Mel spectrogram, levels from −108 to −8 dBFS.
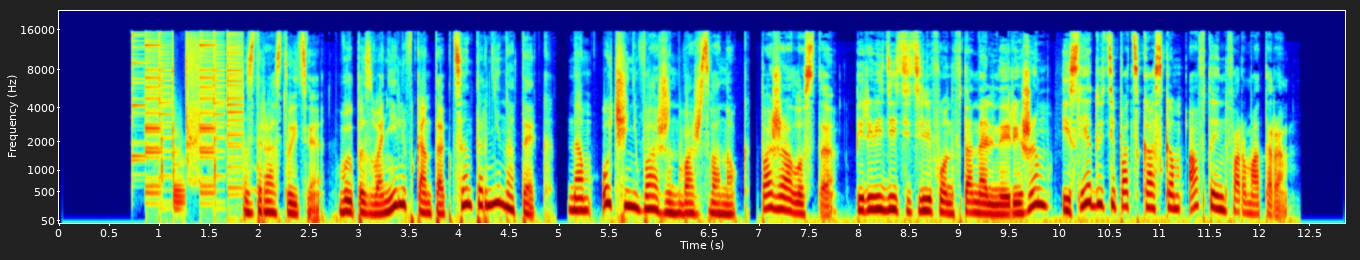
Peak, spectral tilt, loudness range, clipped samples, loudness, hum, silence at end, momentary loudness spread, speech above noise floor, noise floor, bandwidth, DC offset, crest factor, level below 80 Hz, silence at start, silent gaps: -2 dBFS; -5 dB/octave; 2 LU; under 0.1%; -14 LUFS; none; 0.6 s; 8 LU; over 77 dB; under -90 dBFS; 16 kHz; under 0.1%; 12 dB; -36 dBFS; 0.7 s; none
